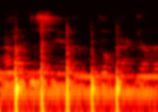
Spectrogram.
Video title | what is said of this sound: Awesome Artisan Bread On The Road | that Hollow sound that means it's done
